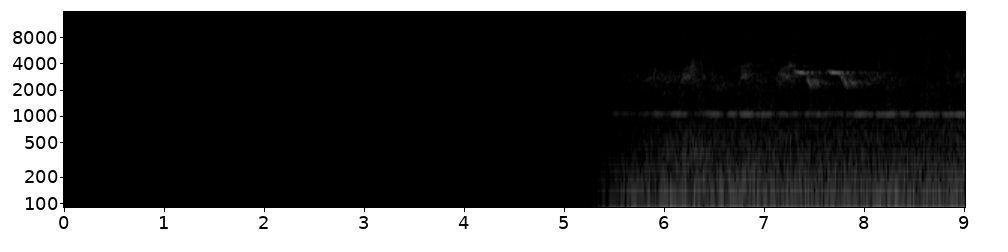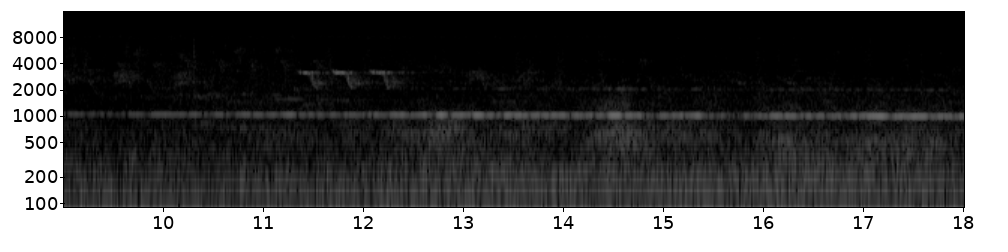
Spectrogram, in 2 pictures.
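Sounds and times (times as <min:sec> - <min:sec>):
faint steady high tone: 0:05.4 - 0:18.0
bird chirping: 0:05.6 - 0:18.0.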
